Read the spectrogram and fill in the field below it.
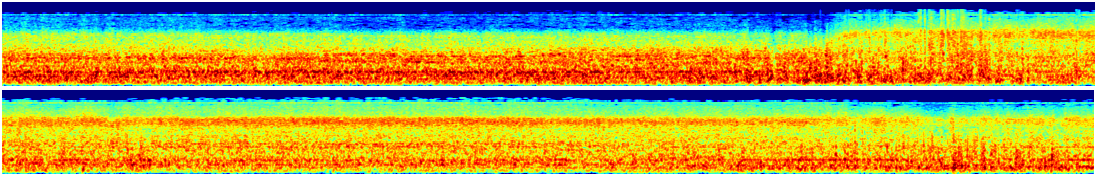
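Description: A helicopter's engine and rotor roar loudly and steadily from close by.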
